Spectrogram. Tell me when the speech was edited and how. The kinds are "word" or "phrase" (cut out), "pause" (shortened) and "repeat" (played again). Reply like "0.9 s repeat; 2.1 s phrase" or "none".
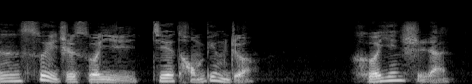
none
